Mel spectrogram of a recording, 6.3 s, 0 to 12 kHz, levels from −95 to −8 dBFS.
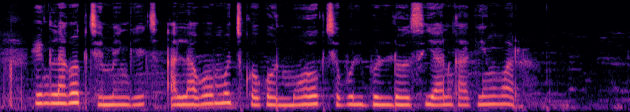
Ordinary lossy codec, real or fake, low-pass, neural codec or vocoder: none; real; 10.8 kHz; none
